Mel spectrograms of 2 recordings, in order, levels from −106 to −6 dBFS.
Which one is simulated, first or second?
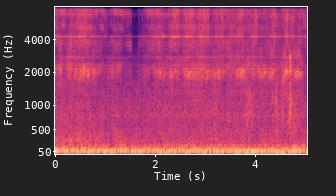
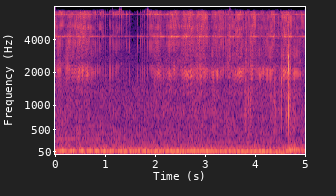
first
